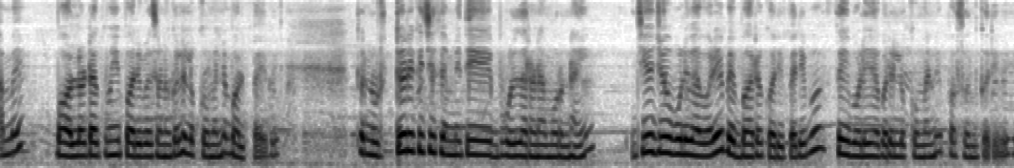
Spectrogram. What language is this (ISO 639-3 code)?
ori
